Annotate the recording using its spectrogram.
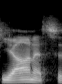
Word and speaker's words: Giannis: It's just Giannis. It's like a Y instead of a Giannis Antetokounmpo.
